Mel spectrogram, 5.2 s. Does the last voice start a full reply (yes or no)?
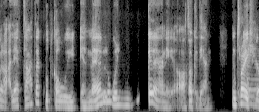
yes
